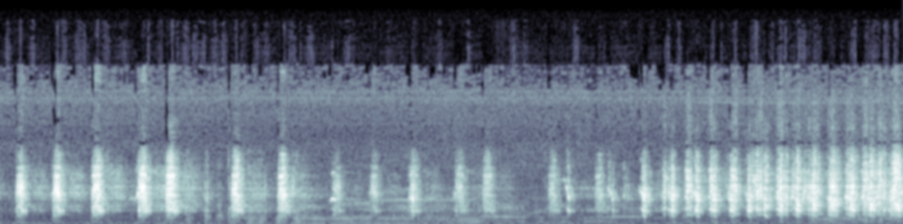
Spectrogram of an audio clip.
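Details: Domestic village helmeted guineafowl (Numida meleagris) give harsh, grating calls, repeated about four times a second and building into a dense chatter at the end, over a faint low rumble.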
